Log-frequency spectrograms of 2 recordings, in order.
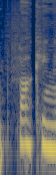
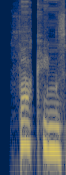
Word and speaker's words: Fucking: in the modern spelling Fucking in the 18th century, which is pronounced with the vowel oo as in book.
